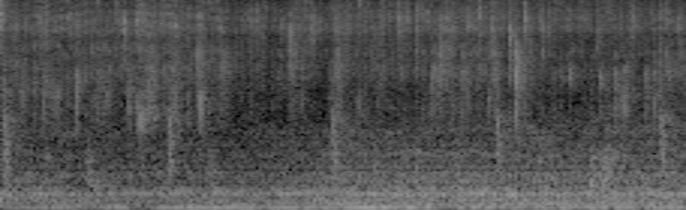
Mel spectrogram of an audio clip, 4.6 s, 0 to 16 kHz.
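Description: Coolant draining from a removed pipe on a 2011 Ford Focus, a faint, steady trickle and patter of liquid with scattered drips.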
